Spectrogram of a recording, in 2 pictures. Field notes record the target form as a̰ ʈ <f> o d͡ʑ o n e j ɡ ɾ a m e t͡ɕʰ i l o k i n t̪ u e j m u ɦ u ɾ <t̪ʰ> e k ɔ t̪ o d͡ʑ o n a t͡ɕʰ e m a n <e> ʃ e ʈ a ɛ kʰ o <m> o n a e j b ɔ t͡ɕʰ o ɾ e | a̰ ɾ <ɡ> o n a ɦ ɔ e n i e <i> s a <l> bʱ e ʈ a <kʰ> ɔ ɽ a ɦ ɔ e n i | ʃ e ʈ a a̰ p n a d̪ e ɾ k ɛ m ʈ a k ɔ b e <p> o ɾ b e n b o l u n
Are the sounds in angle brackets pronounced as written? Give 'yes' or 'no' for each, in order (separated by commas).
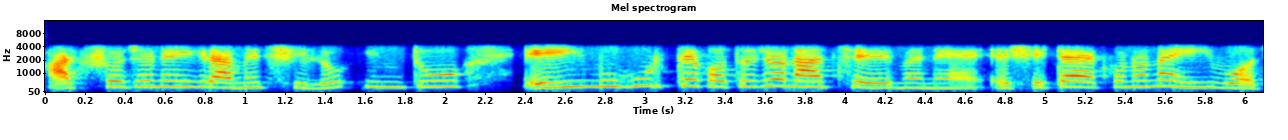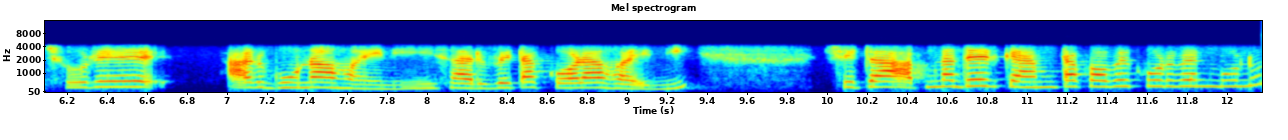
no, no, yes, no, yes, no, no, no, no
